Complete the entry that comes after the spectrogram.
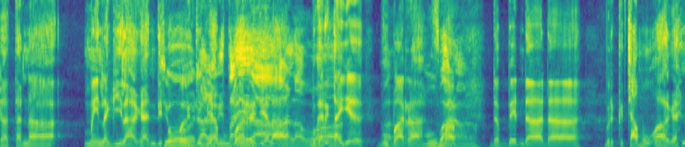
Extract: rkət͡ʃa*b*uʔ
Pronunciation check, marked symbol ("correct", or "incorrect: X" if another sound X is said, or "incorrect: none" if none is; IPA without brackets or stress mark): incorrect: m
